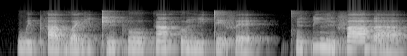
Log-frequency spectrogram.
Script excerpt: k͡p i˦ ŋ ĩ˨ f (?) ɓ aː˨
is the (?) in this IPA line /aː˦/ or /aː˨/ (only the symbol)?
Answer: aː˦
